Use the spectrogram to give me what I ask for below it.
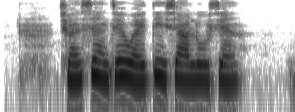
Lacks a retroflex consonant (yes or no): yes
